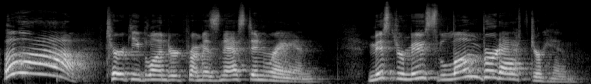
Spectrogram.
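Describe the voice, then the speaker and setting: A woman reads a children's storybook aloud. Her delivery is unhurried and very expressive, with pitch moving freely and the odd conversational aside. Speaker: storybook reader. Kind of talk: animated children's read-aloud with brief asides.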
